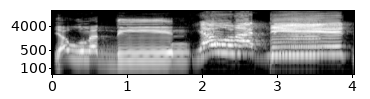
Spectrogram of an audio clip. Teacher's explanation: واو ساکن سے پہلے زبر واو لین ہوگا, نرمی سے ادا کرنا ہے, میم کو دال سے ملانا ہے, دال یا زیر دی.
